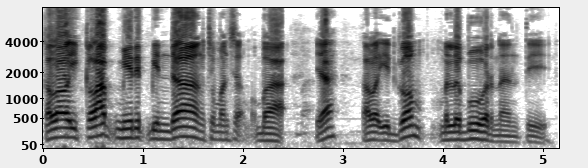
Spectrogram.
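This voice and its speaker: A man teaching Quran recitation rules one-on-one, quizzing his student with quick repeated questions. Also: medium pitch, lively intonation, fairly bright tone. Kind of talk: one-on-one tajwid lesson.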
